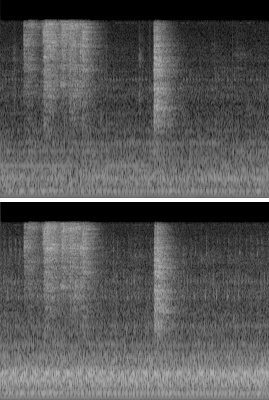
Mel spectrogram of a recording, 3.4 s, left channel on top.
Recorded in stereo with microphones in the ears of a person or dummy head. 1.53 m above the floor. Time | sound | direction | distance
0.3 | keys jangling | 40° left (ahead or behind) | 2.5 m
1.9 | laughter | 55° left (ahead or behind) | 1.7 m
